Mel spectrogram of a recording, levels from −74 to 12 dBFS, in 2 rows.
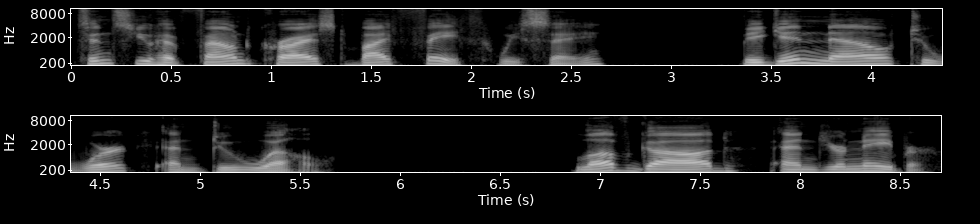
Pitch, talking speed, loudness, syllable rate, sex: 135 Hz, 145 wpm, -18 LUFS, 3.6 syllables/s, male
